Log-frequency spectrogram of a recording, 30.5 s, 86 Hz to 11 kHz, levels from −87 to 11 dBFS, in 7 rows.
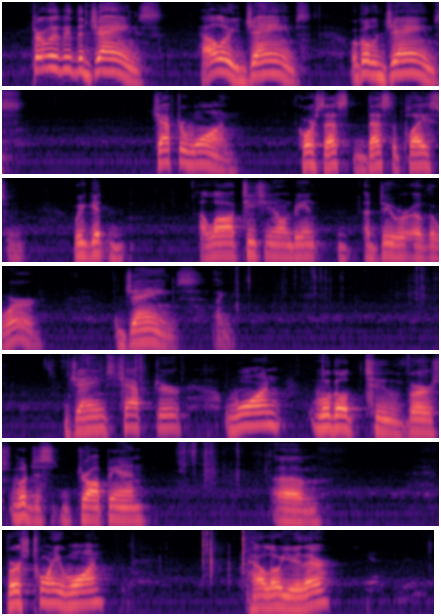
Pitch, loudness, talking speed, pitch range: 140 Hz, -22 LUFS, 100 wpm, 125-170 Hz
